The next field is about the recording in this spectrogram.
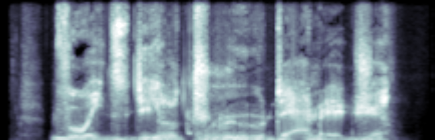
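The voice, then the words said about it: Weird creature-like character voice. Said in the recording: “a really good, like, creature-y sounding Void voice ... a really weird voice”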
